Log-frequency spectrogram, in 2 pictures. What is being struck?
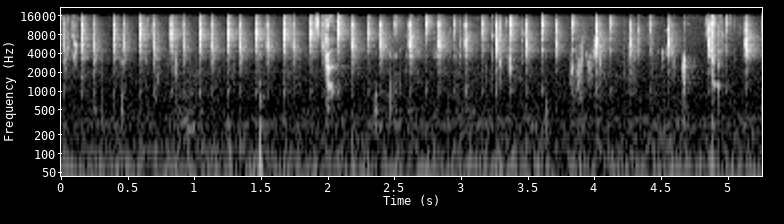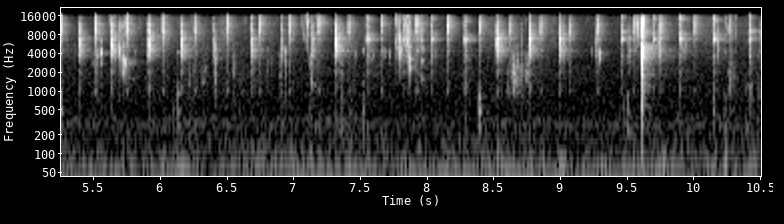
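Plastic lipstick case.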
